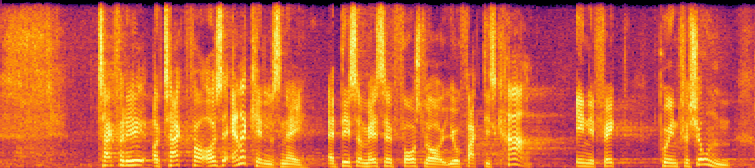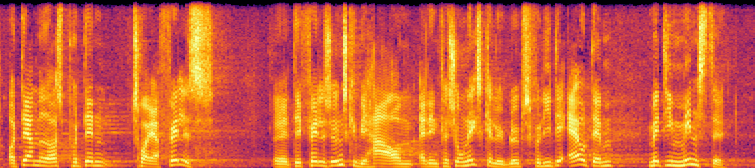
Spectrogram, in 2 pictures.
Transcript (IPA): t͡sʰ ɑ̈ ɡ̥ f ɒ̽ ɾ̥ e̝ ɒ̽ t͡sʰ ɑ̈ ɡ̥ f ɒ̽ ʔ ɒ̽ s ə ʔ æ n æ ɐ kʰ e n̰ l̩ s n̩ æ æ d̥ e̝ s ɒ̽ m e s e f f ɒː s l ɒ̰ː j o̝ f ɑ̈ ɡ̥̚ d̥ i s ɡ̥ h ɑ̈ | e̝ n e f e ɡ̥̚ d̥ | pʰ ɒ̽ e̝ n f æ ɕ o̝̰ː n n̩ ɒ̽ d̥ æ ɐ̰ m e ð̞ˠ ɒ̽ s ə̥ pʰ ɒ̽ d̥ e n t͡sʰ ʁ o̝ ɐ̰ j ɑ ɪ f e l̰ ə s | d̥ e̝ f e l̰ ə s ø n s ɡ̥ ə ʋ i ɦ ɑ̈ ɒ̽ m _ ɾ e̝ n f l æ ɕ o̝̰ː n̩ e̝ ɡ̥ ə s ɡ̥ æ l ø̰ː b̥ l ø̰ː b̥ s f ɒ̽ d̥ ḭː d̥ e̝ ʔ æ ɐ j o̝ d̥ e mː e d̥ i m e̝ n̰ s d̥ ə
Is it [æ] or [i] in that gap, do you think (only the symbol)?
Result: æ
